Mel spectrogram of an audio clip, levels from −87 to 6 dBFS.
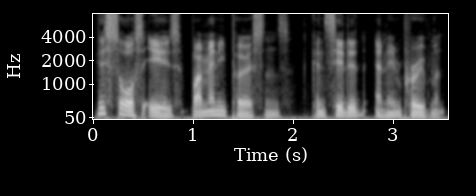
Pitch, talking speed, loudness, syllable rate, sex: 105 Hz, 150 wpm, -18 LUFS, 5.6 syllables/s, male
